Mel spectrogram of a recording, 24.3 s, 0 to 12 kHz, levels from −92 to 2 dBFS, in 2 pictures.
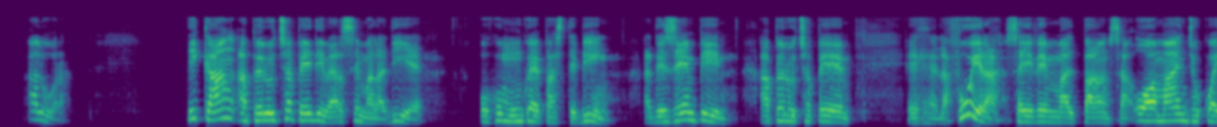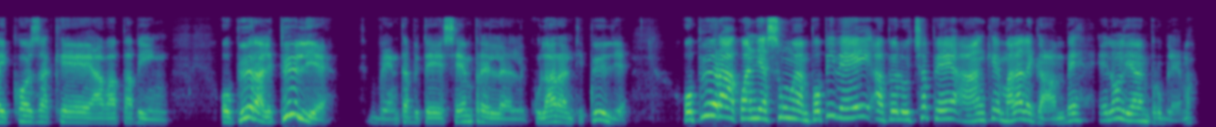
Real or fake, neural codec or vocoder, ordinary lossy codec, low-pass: real; none; MP3, 96 kbps; 7.2 kHz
